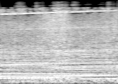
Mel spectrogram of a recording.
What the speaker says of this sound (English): Lamborghini.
